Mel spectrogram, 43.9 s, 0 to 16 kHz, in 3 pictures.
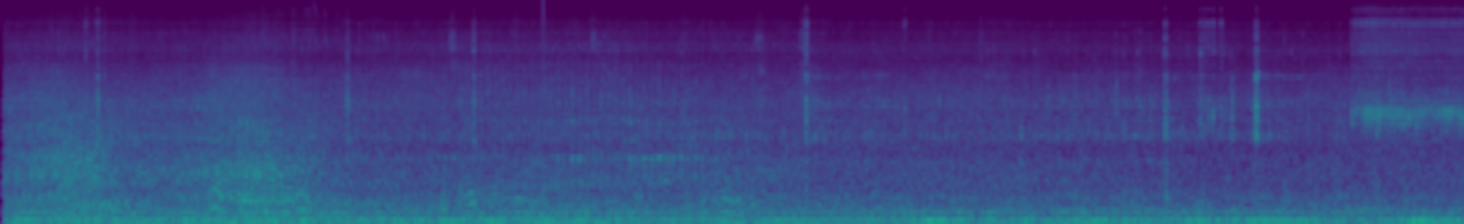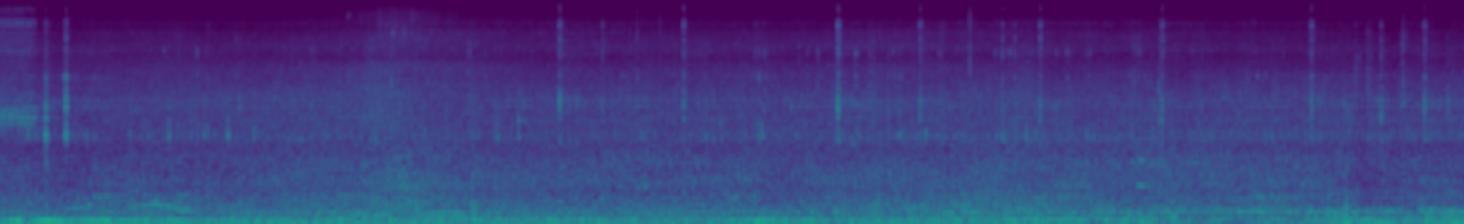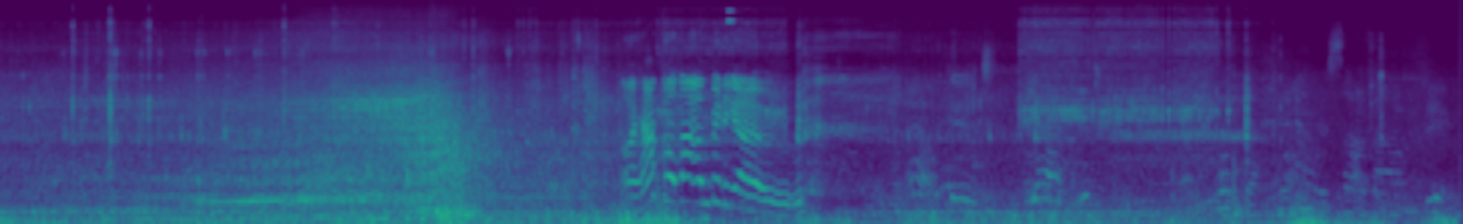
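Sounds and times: tyre and street noise: 0.0 - 43.9
wind rumbling on microphone: 15.0 - 37.0, 38.2 - 40.6.

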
